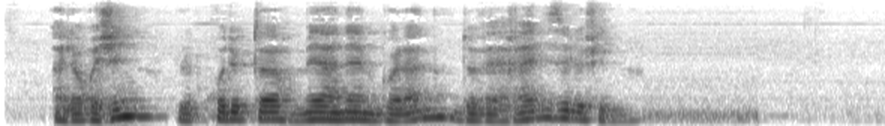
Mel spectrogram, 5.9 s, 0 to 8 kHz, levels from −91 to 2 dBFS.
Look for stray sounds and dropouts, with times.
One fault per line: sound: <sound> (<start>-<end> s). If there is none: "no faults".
no faults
